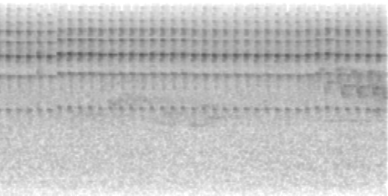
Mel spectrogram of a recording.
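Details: Estonian three-toed woodpecker in nesting season, near a cavity it carved in soft old wood. Rapid, steady series of high, ringing pulses, about three per second, evenly spaced and continuous throughout, over light background hiss.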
